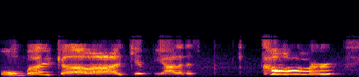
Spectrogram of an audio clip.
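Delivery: mock very high-pitched, thrilled, excited outburst. Retelling seeing the concert venue sign from the car, retelling geeking out. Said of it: "I literally start geeking out".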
